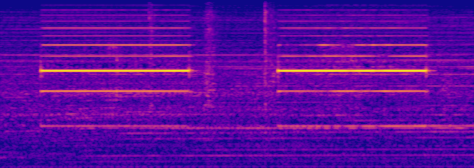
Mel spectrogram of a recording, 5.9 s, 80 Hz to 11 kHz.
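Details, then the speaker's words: Gateway G6-350 chassis with a transplanted newer motherboard that worked before the move: long two-second beeps with one-second pauses from power-on; possible memory issue or a bad fan suspected, not confirmed. "okay so I soon as I plugged this thing in it turned on and started beeping violently at me um not sure what's going on because this thing worked before I pulled the motherboard out of the other chassis"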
